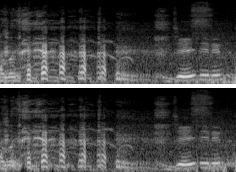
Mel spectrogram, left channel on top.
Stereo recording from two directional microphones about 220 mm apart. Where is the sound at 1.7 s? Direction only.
25° left (ahead or behind).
